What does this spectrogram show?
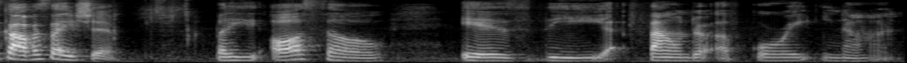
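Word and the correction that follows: Orieni: Did I pronounce that correctly? – Ori Eni. – Ori Eni. And that's O-R-I-E-N-I.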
